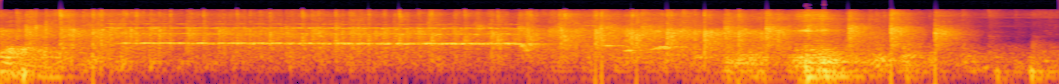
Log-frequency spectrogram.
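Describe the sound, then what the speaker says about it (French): A church congregation at a Sunday service applauds in praise, dense sustained clapping filling the room alongside thumps and sustained tones, with voices mixed in and the clapping thinning toward the end. "Nous devons un coup d'acclamation au Seigneur"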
